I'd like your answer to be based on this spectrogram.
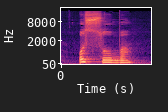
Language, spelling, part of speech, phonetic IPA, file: Ukrainian, особа, noun, [ɔˈsɔbɐ], Uk-особа.ogg
- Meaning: 1. person, human being, personage, individual 2. person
